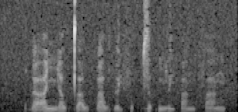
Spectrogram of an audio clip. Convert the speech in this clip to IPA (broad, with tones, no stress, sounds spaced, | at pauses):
ɗ a̰ː˧˥ ɲ a˨˦ w t̪ a̰˧˥ w ɓ a˧ w ɗ ə̰˧˨ j f ə˦˥ p̚ z ə˦˥ p̚ ɲ ə˨˩ j ʔ a˧˩ ŋ f a˨˦ ŋ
